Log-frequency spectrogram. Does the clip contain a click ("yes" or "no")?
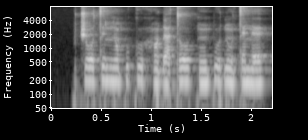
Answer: no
